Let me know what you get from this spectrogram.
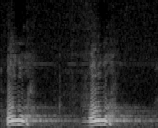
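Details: Hunting dog treeing on a tree connected to two squirrel nests, with a squirrel believed inside; two crisp, loud barks under a second apart, harmonically rich, quiet between.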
